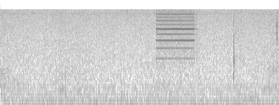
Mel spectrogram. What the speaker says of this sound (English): So you heard it beep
